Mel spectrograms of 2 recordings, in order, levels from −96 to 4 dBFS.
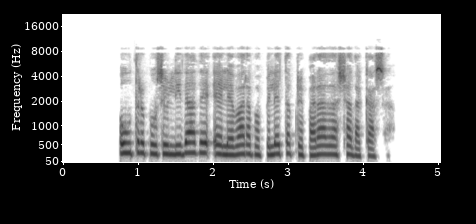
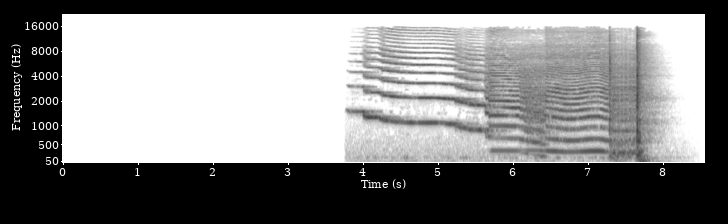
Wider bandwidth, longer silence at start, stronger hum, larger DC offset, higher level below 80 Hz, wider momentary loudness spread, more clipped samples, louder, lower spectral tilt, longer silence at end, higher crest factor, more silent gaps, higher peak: second, 9.4 kHz vs 16 kHz; second, 0.75 s vs 3.8 s; neither; neither; second, -74 dBFS vs -54 dBFS; second, 4 LU vs 7 LU; neither; about the same, -24 LUFS vs -26 LUFS; first, -4.5 dB/octave vs -1 dB/octave; first, 0.75 s vs 0.6 s; second, 16 dB vs 30 dB; neither; second, -8 dBFS vs 0 dBFS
